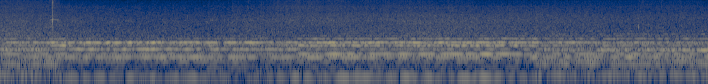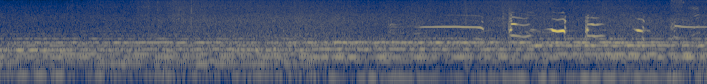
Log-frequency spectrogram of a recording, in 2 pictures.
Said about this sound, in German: Hörst du die Möwen?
